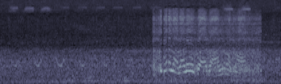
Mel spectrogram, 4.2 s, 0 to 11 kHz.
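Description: Low, steady jet-engine rumble of an Airbus A330 on final approach with gear down. A person's voice cuts in about two seconds in and stops abruptly a second and a half later.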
